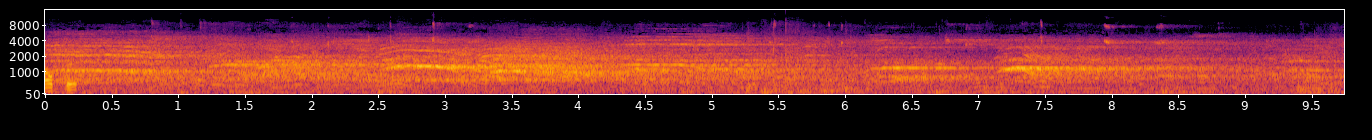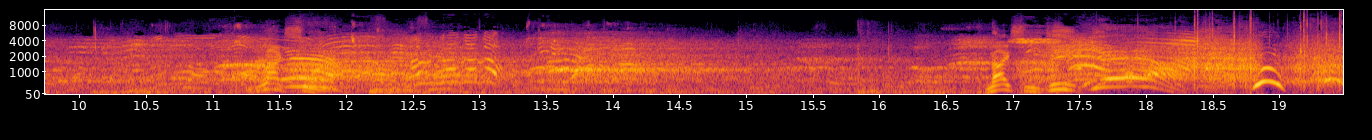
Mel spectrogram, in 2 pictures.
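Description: A crowd of voices chatters and calls out in a large echoing gym.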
